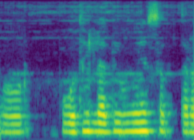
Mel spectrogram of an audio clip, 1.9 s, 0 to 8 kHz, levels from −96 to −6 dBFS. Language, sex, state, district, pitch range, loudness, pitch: Hindi, female, Chhattisgarh, Sukma, 175-190 Hz, -15 LUFS, 185 Hz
